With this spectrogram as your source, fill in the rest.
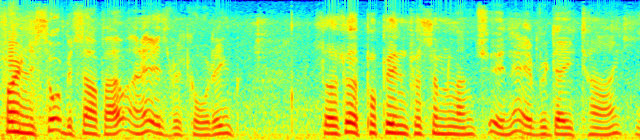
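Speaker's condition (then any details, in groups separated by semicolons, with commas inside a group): Cerebral palsy; back surgery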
